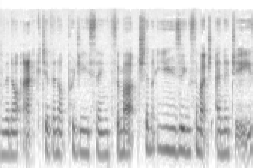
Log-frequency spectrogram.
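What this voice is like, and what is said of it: Slightly dry, strained voice. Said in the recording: “my voice is going a bit, my throat's going a bit dry today”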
